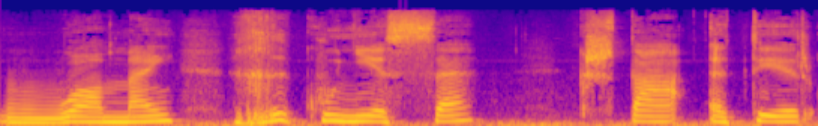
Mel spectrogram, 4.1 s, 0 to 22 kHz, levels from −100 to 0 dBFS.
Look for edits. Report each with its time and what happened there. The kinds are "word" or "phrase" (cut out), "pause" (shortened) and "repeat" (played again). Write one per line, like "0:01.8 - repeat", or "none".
none

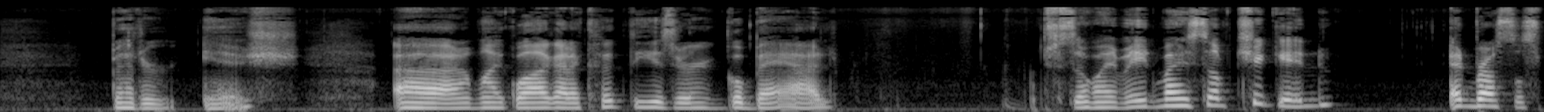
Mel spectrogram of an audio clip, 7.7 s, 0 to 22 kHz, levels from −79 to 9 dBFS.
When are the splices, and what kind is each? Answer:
none

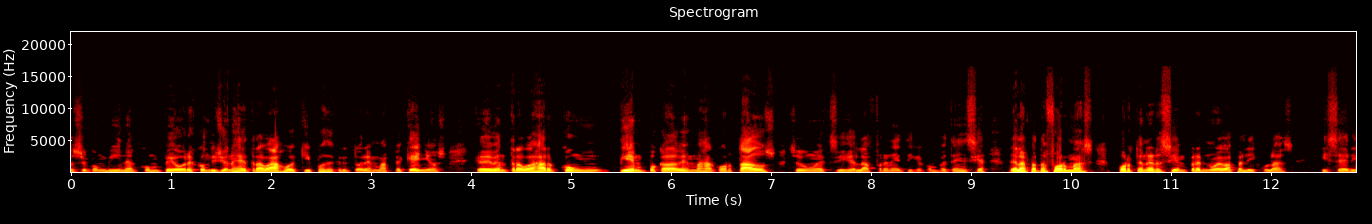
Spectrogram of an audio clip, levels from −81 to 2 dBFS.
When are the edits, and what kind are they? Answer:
0:07.1 - pause

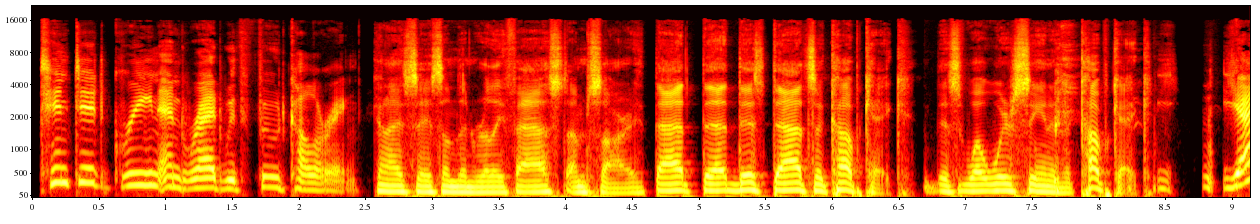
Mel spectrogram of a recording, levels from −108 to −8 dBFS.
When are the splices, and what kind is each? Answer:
0:04.2 - word

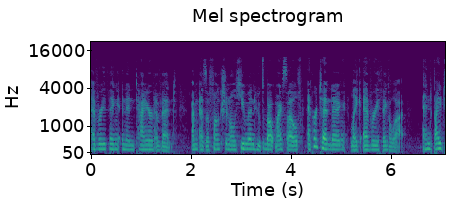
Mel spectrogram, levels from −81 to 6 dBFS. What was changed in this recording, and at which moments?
0:01.2 - word
0:02.1 - word
0:03.4 - word
0:04.4 - word
0:05.9 - word

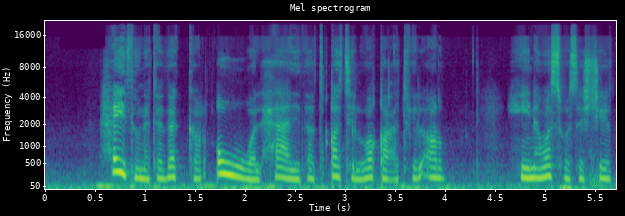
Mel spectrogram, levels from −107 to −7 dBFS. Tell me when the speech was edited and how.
none

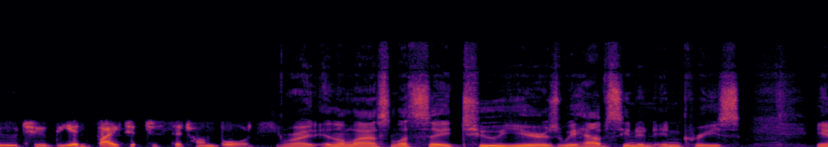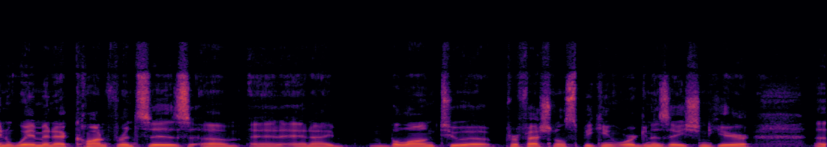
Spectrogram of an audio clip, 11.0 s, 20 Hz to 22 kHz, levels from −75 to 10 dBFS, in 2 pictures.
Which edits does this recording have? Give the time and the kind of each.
0:02.6 - word

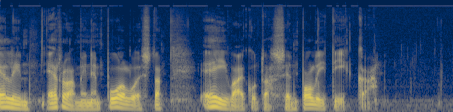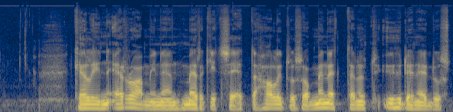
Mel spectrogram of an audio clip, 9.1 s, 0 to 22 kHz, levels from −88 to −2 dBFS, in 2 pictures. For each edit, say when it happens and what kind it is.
none

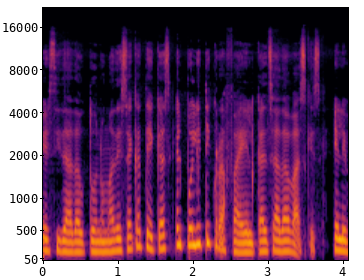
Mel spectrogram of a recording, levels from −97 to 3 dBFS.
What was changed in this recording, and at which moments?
0:01.8 - word
0:02.3 - word

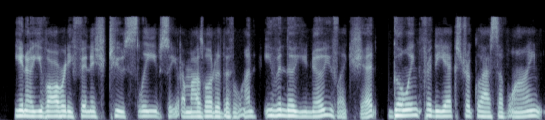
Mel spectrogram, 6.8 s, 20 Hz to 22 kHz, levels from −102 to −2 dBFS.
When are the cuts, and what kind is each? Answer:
0:02.2 - word
0:02.5 - word
0:02.9 - word
0:03.2 - pause
0:04.2 - word
0:04.8 - pause

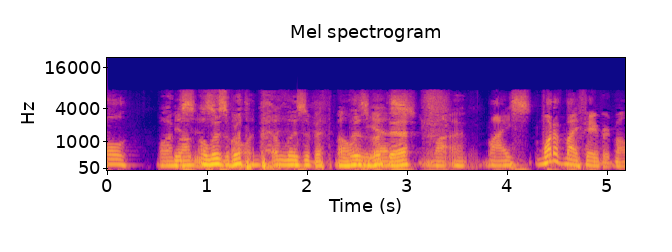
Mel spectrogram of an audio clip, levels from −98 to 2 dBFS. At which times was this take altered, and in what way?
none

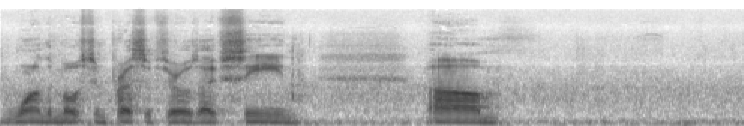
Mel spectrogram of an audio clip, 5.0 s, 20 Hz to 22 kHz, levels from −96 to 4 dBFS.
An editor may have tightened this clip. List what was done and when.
none

